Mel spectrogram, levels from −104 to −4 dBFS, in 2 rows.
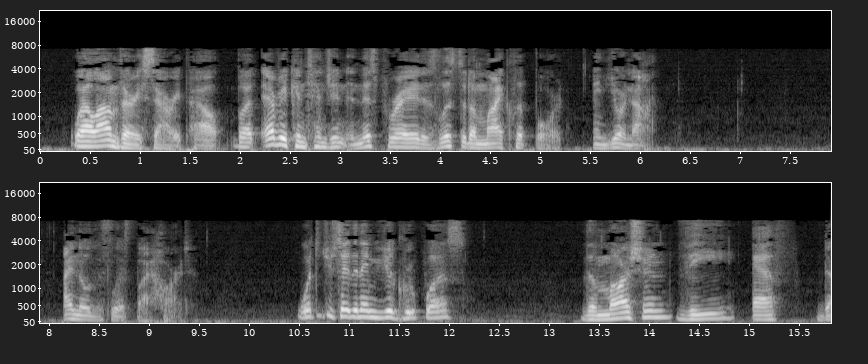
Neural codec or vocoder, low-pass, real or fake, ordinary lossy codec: vocoder, 44.1 kHz, 128 mel bands, Pupu-Vocoder; 7.2 kHz; fake; MP3, 32 kbps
